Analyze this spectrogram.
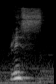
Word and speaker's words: wrist: w wrong wrong rest wrist i will not pronounce letter w because it comes before letter r so here i will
